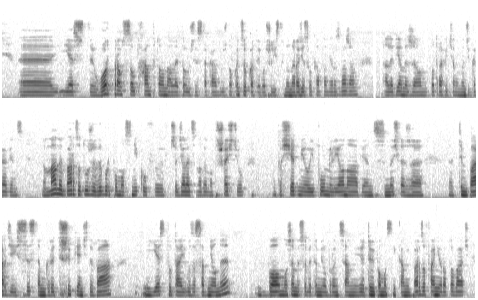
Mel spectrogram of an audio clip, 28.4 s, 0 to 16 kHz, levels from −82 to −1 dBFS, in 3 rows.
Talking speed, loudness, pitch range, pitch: 135 wpm, -31 LUFS, 125-140 Hz, 130 Hz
